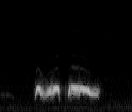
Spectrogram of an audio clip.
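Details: Single spotted dove coo, a thổ-style voice meant to stir rivals into cooing and fighting: a short throaty note, a brief break, then a longer wavering note slowly falling in pitch, in clean silence.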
